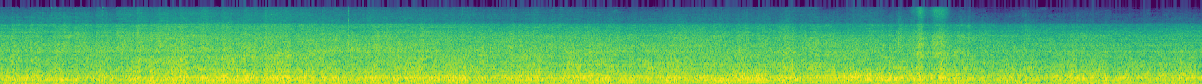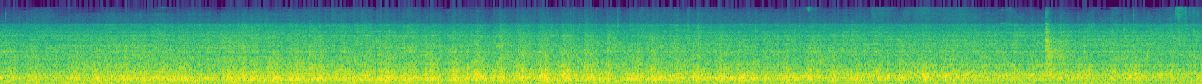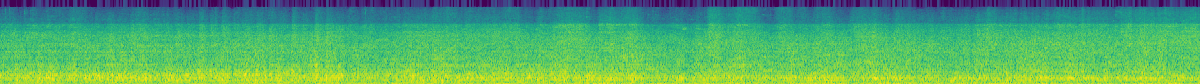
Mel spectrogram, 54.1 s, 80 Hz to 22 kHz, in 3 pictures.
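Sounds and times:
freight train rumbling over trestle: 0.0 - 54.0.

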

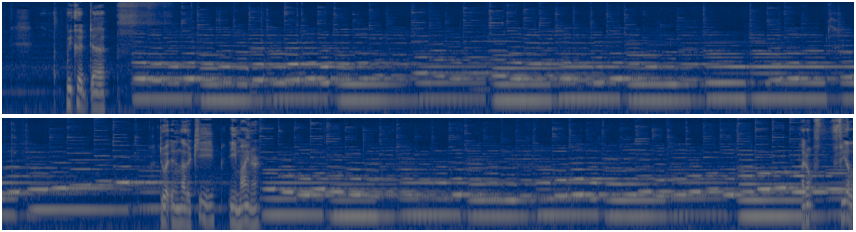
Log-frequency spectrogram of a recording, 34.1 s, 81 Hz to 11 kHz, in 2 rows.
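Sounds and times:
fingerstyle electric guitar: 2.3 - 34.0.

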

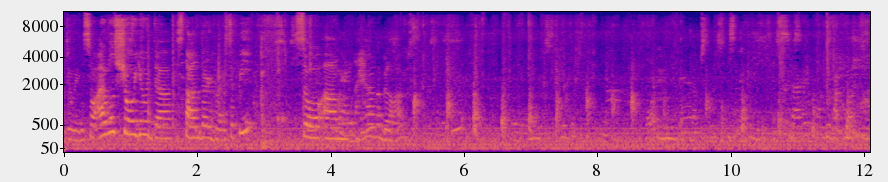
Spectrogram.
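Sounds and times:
steady low hum: 0.0 - 12.0
quiet chatter of voices: 2.7 - 12.0.

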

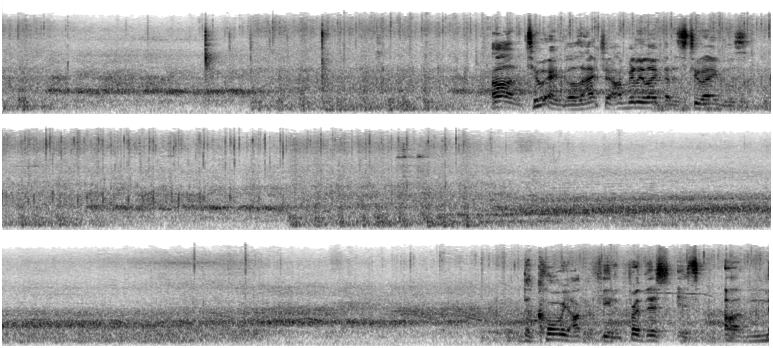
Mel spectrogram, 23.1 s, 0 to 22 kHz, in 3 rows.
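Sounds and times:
football crowd chanting: 0.0 - 23.0.

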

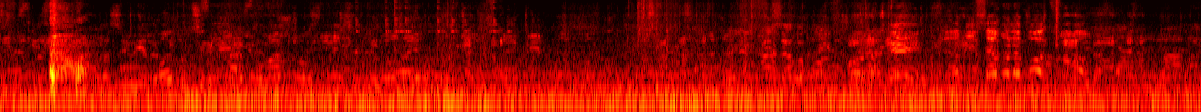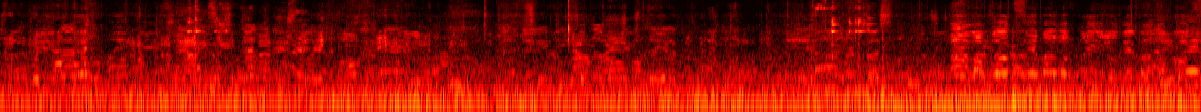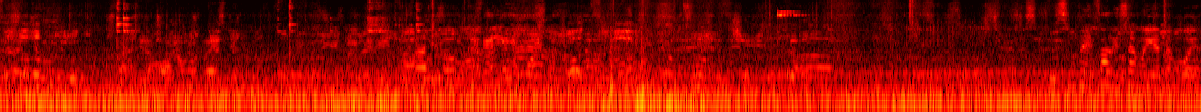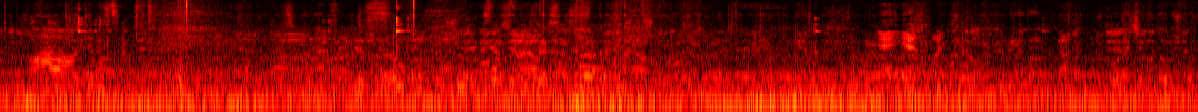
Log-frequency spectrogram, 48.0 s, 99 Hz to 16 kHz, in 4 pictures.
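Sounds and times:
people talking: 0.0 - 48.0
vehicle cabin rumble: 0.0 - 48.0.

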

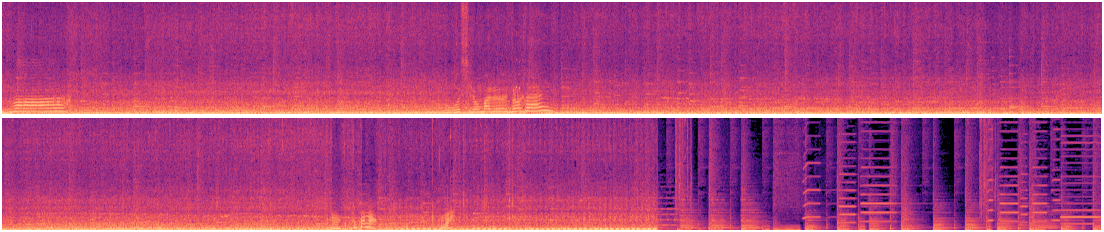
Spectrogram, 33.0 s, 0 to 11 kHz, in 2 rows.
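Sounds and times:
motorcycle engine running: 0.0 - 26.4.

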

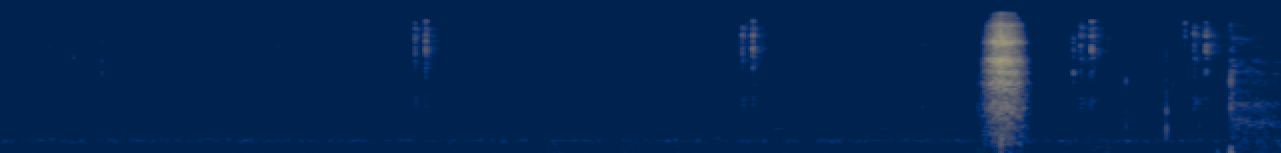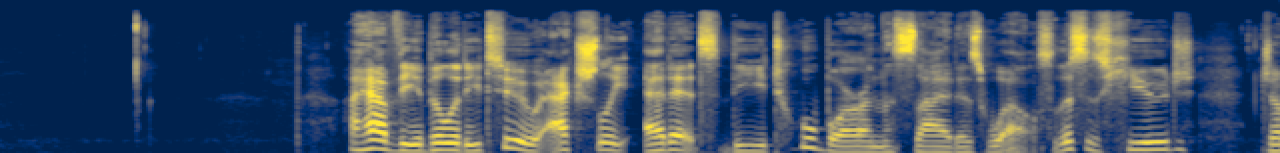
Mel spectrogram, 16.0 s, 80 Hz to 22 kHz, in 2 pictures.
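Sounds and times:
computer mouse clicks: 2.6 - 2.8, 4.6 - 4.8, 6.7 - 7.8.

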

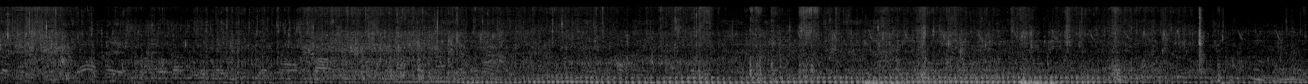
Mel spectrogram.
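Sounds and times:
water from hose splashing on glass: 0.0 - 13.0
low motor hum: 4.3 - 13.0.

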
